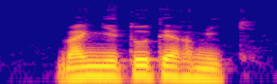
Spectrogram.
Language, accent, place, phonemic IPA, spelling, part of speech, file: French, France, Lyon, /ma.ɲe.tɔ.tɛʁ.mik/, magnétothermique, adjective, LL-Q150 (fra)-magnétothermique.wav
- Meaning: magnetothermic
